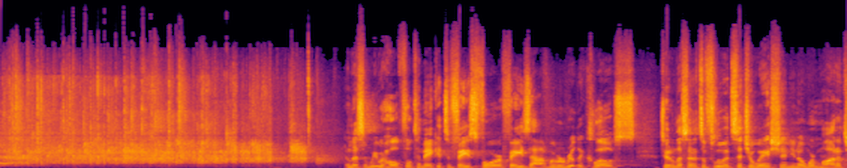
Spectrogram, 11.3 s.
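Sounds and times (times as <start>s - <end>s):
church congregation clapping during a service: 0.0s - 5.0s
speech: 4.6s - 11.2s.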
